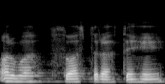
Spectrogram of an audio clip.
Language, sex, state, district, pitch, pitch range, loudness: Hindi, male, Bihar, Lakhisarai, 125 Hz, 120-135 Hz, -17 LUFS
